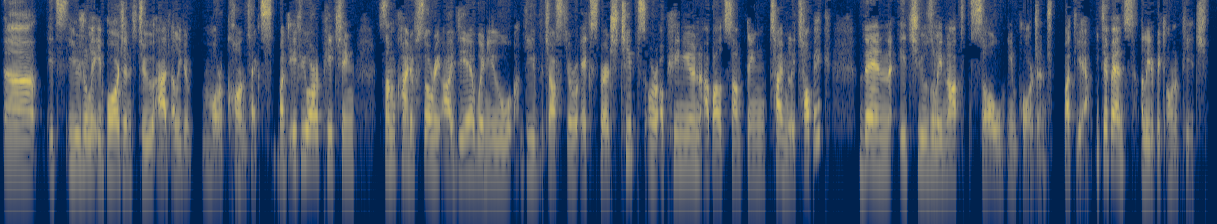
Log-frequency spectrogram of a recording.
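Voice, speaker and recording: A woman coaching viewers through a media pitch in a tutorial, unhurried, pausing and correcting herself often. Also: steady tone, darkish tone, dry recording. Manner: unhurried, with frequent pauses and self-corrections. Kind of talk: tutorial talk to camera.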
